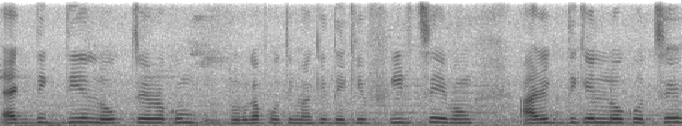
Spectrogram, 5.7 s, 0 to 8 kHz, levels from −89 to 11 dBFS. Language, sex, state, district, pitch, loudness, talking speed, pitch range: Bengali, female, West Bengal, Jhargram, 230 Hz, -18 LUFS, 160 wpm, 220-245 Hz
